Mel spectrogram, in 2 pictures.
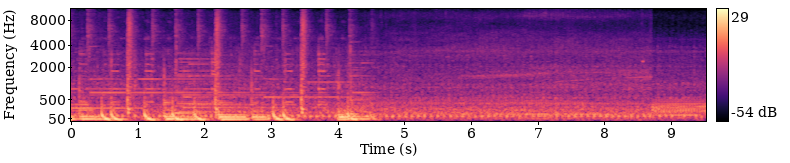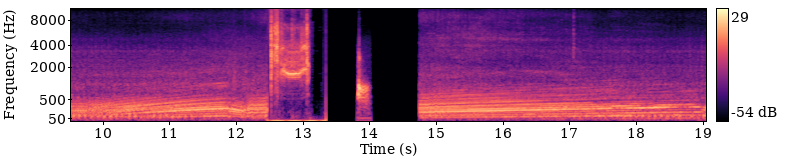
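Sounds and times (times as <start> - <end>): motorcycle accelerating: 0.1 - 12.5, 14.8 - 19.0
scooter idling: 2.7 - 10.5.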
